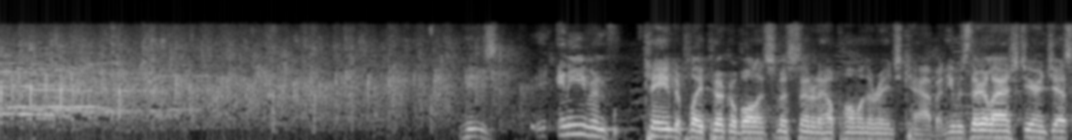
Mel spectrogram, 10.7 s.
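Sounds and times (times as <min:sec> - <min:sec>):
crowd clapping: 0:00.0 - 0:05.4
speech: 0:04.6 - 0:10.7.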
